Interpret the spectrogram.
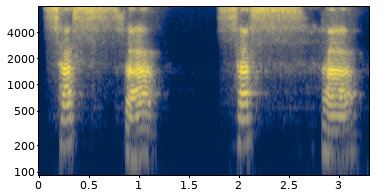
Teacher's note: সা উচ্চারণ করার সময় সা জিহ্বার আগা সামনের উপরের দুই দাঁতের আগার সাথে যখন লাগবে, উচ্চারণের সময় মুখের ভিতর থেকে বাতাস বের হবে। যখন আপনি এখনো এই তাসদিদের উচ্চারণটা করতে যাবেন, তখনও মুখের ভিতর থেকে বাতাস বের হবে।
